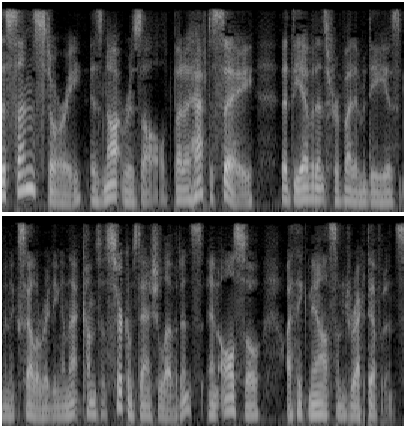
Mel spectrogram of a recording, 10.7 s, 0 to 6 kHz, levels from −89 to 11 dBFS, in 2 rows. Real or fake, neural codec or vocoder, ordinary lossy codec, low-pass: fake; codec, 16 kHz, about 1 kbps, DyCAST, with the encoder's durations; MP3, 32 kbps; 5.4 kHz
